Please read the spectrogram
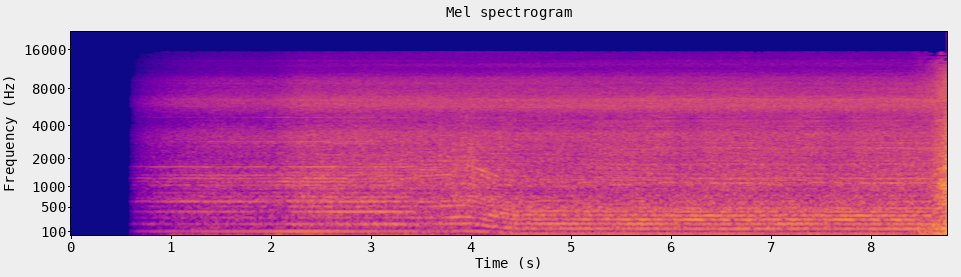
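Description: Piaggio Ape 50 three-wheeler's small two-stroke engine running steadily as it drives, fading in just after the start. Its pitch drops about four seconds in.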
